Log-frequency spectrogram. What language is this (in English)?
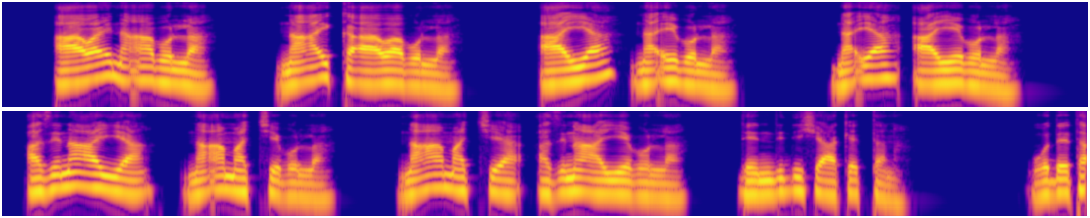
Gofa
